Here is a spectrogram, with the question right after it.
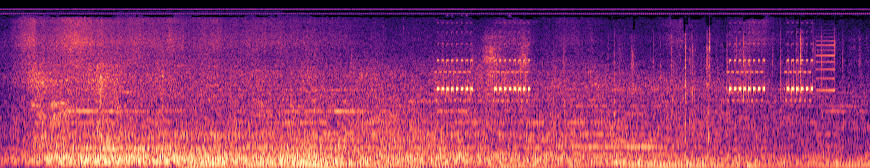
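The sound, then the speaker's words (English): A Coast Guard vessel's engine drones steadily throughout as it motors past, a deep continuous rumble. Partway through, a phone's electronic ring trills twice over it. No one speaks. “watches as a Coast Guard vessel motors past.”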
